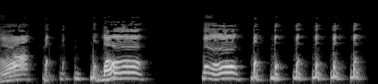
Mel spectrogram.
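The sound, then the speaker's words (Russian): A human voice imitates a rooster's crow while telling a Russian folk tale, with drawn-out, wavering calls, then breaks into a quick run of short, rhythmic clucks, fairly loud with no other sounds. “А петушок с печки.”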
